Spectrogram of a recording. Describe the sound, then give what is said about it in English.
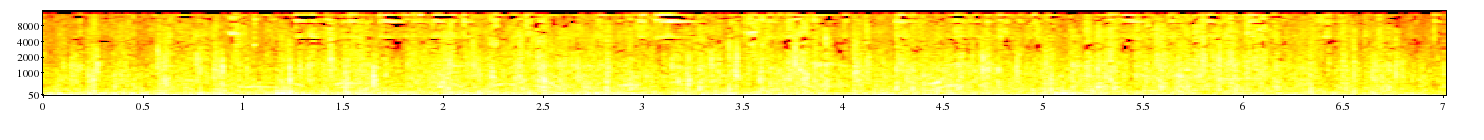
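Hooves of a horse-drawn post-chaise clip-clop in a steady, continuous rhythm as it draws up at Atterbury Hall, Lincolnshire, in a dramatized reading of M.R. James's Lost Hearts, fairly loud against a low rumbling background, with a faint voice audible beneath. “It was in September of the year 1811 that a post-chaise drew up before the door of Atterbury Hall, in the heart of Lincolnshire.”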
